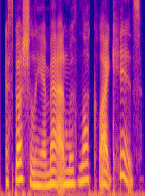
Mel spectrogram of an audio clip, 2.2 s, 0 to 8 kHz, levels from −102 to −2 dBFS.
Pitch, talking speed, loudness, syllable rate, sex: 210 Hz, 190 wpm, -18 LUFS, 5.0 syllables/s, female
